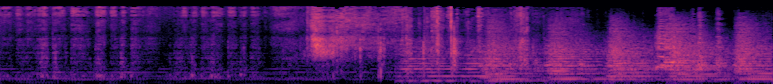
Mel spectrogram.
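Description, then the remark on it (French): A pen scratches steadily across paper as a stenographer takes notes beside a judge, with quick, continuous strokes that grow a little louder and busier partway through. No one speaks. “À côté du juge, une sténographe prenait note de tout.”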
